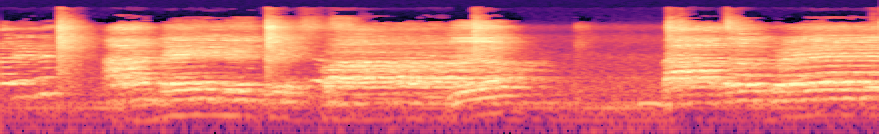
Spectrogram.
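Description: Voices singing together without instruments, in long held notes, with a short break about four seconds in.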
